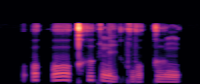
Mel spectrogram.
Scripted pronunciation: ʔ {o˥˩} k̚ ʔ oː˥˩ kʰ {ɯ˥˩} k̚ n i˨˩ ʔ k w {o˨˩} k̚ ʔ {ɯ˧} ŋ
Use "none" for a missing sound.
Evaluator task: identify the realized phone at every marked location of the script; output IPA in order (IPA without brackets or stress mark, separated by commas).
o˥˩, ɯ˥˩, o˨˩, ɯ˧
